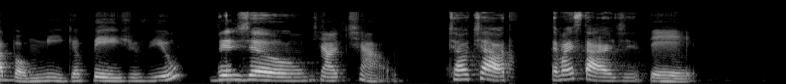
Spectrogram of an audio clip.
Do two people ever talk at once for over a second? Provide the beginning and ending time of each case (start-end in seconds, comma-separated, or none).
none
